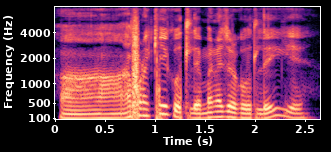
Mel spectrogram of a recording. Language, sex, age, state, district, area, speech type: Odia, male, 18-30, Odisha, Kalahandi, rural, spontaneous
